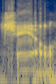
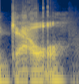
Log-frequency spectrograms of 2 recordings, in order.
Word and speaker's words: gaol: I went to Ireland and was schooled in it being called jail and not a gaol. I'm sorry, Gowl. Yeah, that's how it's spelled.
